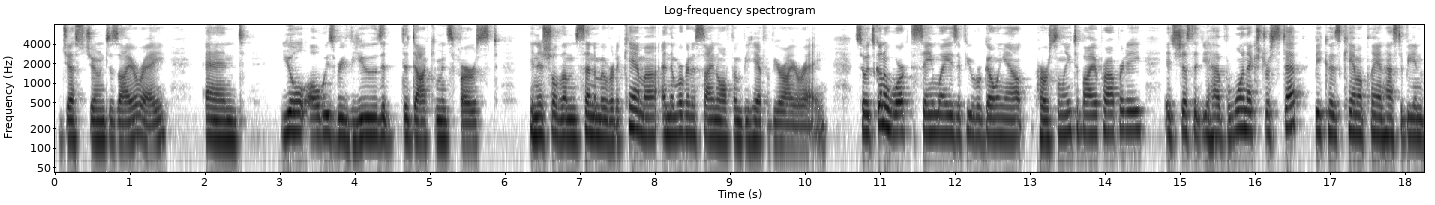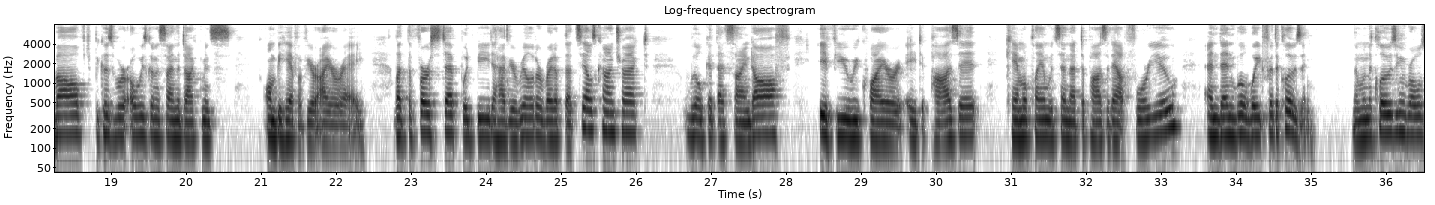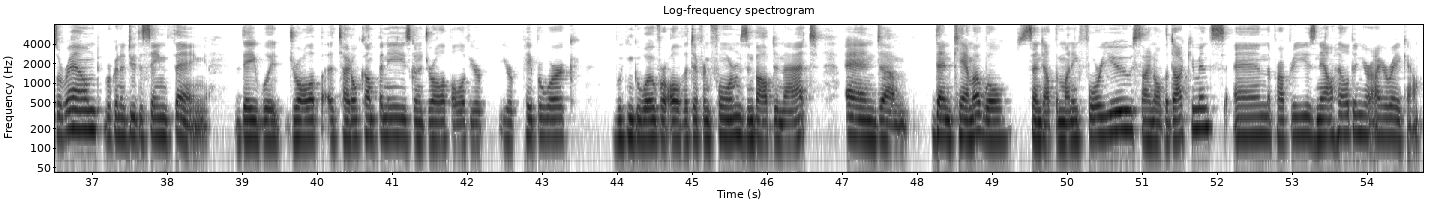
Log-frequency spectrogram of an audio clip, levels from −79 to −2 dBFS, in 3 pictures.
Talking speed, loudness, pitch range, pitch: 205 wpm, -18 LUFS, 135-155 Hz, 145 Hz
